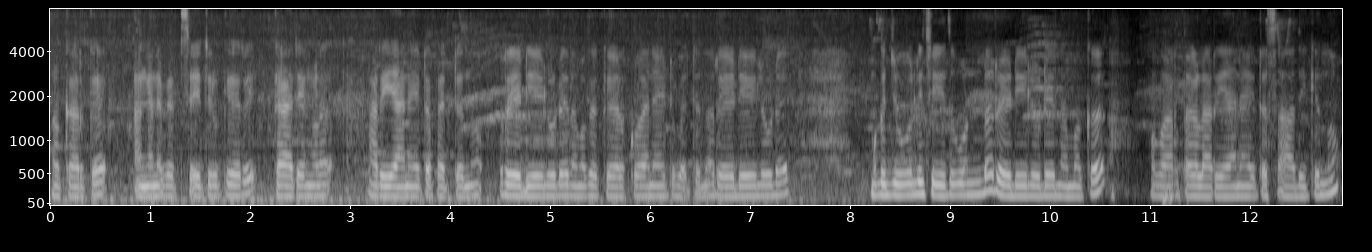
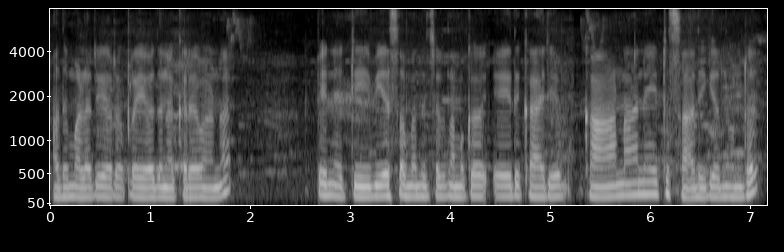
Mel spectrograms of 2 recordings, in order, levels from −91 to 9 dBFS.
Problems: constant background noise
